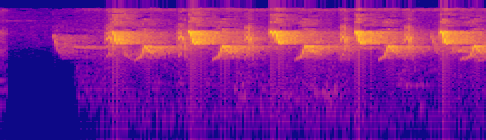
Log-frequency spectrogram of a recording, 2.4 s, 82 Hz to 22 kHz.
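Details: Prinia called prenjak lumut, singing clearly as a lure for caged birds: after a short quiet start, rhythmic two-part chirps, high buzzy then lower slurred, repeat about every 0.4 seconds.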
